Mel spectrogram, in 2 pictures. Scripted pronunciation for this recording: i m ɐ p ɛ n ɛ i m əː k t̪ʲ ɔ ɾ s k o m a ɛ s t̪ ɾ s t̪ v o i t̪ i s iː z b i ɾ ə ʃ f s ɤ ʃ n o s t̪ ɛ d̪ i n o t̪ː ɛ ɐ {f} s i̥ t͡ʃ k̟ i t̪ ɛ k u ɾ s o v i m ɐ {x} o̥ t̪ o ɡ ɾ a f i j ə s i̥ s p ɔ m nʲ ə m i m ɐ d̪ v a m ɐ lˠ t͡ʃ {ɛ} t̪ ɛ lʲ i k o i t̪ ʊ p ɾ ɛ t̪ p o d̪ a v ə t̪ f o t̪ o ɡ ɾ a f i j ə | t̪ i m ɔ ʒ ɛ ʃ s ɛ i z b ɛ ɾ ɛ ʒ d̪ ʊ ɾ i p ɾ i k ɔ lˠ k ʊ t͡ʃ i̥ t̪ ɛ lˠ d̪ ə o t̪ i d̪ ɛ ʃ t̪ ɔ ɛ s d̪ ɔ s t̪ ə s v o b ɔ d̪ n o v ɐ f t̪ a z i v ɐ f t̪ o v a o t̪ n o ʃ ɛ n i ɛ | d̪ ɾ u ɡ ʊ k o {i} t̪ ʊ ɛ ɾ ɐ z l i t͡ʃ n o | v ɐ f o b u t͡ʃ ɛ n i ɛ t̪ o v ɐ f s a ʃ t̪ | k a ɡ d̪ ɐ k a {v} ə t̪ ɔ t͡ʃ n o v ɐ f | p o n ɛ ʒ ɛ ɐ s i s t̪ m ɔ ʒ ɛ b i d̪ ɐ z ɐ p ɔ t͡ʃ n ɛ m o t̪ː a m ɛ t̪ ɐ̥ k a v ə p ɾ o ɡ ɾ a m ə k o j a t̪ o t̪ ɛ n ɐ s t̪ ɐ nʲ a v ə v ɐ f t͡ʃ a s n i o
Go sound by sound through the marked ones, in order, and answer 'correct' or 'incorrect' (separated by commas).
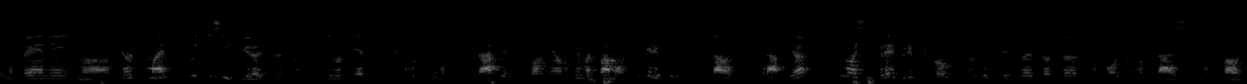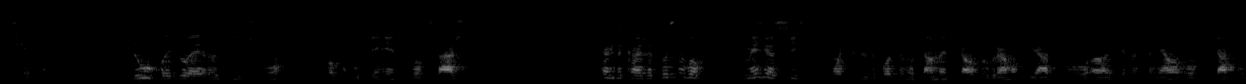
correct, incorrect, incorrect, incorrect, incorrect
